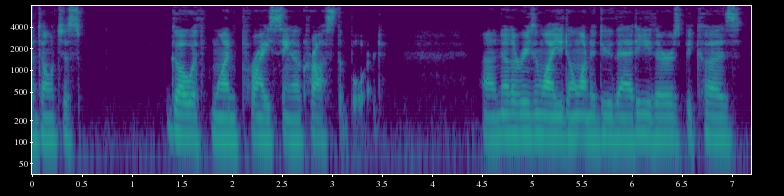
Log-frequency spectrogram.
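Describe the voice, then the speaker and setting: A man's voice: medium pitch, no echo. An American man giving a casual, rambling vlog update as an online reseller, talking informally and thinking aloud in a folksy way.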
